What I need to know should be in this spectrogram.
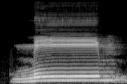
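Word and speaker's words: ميم: যে দুই শুকন অংশ এটা মিশায়ে ফেলবেন আগে মিমটা শিখাই তারপর জিমটা বুঝবেন দেখেন মিম মিম মিম মিম দুই শুকন অংশকে এক জায়গায়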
